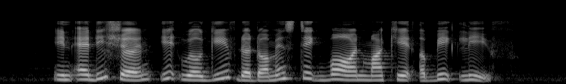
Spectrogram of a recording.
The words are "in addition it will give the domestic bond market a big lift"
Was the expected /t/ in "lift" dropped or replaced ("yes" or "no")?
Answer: yes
